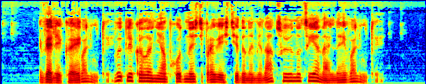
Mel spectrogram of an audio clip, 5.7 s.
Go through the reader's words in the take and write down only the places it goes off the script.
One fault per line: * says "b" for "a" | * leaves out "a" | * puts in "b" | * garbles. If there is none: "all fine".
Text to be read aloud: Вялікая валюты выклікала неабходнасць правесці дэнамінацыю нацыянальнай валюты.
all fine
